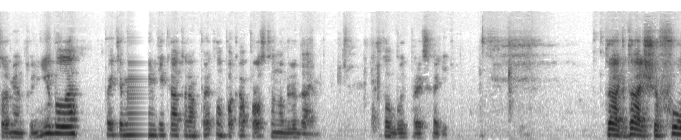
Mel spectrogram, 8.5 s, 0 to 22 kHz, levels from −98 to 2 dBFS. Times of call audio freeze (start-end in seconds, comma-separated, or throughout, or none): 1.61-1.87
